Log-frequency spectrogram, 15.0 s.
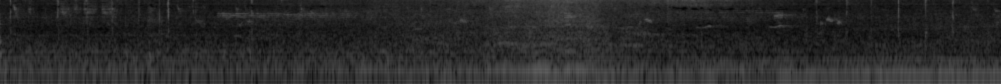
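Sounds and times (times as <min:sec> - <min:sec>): person chewing with mouth clicks: 0:00.0 - 0:04.1, 0:09.8 - 0:11.0, 0:11.6 - 0:15.0.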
